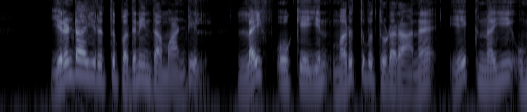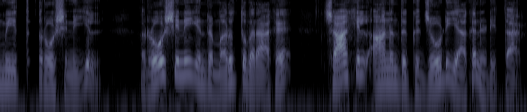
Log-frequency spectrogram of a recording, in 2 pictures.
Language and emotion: Tamil, neutral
